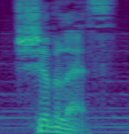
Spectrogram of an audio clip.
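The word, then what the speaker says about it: Shibboleth: Then said they unto him, Say now, Chibth. And he said, Cibth, for he could not frame to pronounce it right.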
